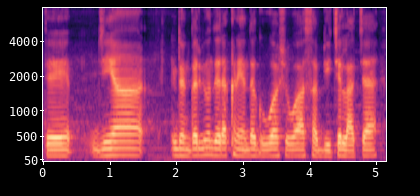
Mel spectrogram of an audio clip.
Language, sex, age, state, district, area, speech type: Dogri, male, 30-45, Jammu and Kashmir, Reasi, rural, spontaneous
